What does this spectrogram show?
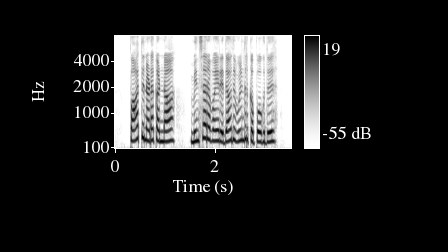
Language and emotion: Tamil, fearful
